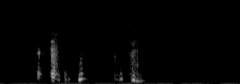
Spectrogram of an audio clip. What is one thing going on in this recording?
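A woman sobs and gasps close to a headset microphone.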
